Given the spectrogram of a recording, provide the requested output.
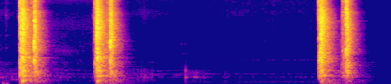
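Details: Pinball machine (Harlem Globetrotters) flippers after rewiring, tested with an Altec test board in game mode: crisp double clacks, each flip snapping up and back cleanly with a solid thunk and no buzz; flippers working properly.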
